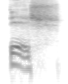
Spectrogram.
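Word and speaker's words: ghoti: know what i saw what that song is pronounced fish what it blew my mind because they took it's like apparently a thing so if you take the the gh sound from enough the o sound from women and the ti sound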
